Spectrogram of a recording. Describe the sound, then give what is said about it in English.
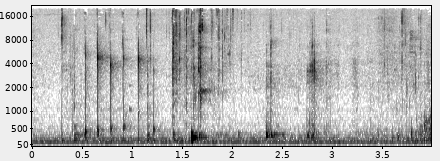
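Quiet sipping of a non-alcoholic drink in a fairly empty house in Florida around 2 p.m.: a run of small wet clicks and lip smacks, followed by a couple of soft swallows, with no talking. “I'm going to take a delicious sip.”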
